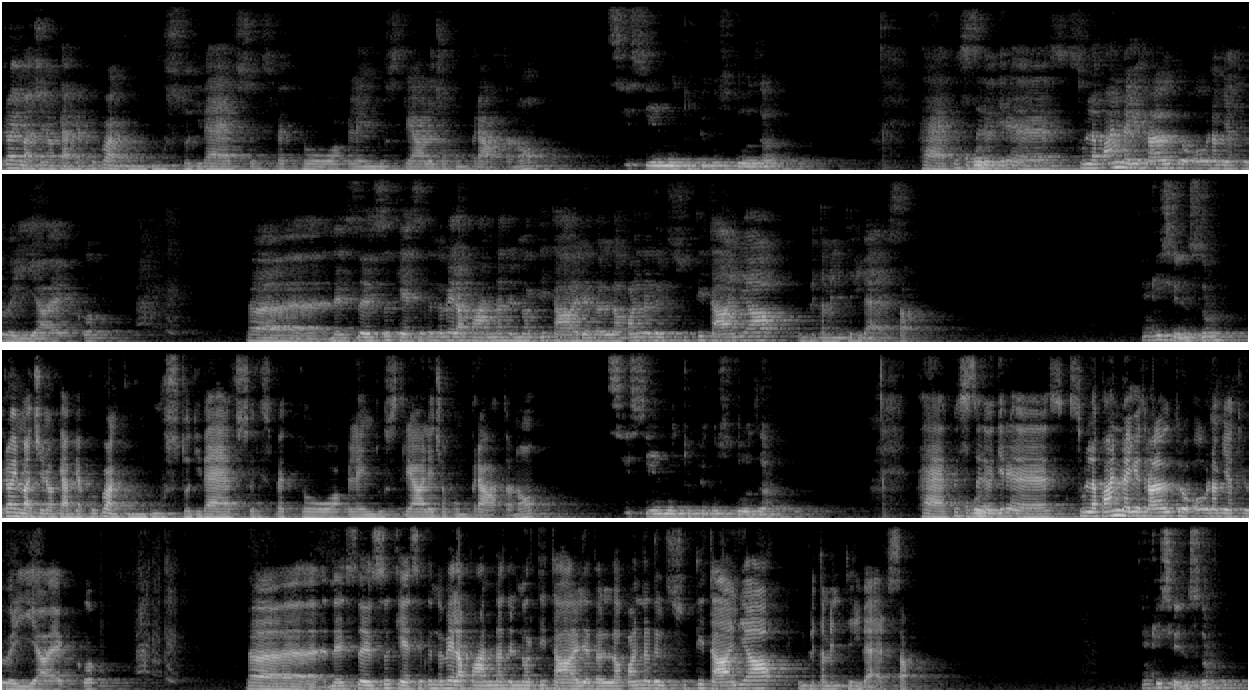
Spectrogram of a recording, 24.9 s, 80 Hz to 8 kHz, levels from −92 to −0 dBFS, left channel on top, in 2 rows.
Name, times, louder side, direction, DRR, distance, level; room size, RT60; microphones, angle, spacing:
voice 1, 0.0-5.3 8.8-13.4 13.8-14.2 14.9-20.2 20.4-21.5, right 6 dB, 80° right, 11 dB, 0.4 m, -33 dB
voice 2, 6.2-7.7 9.6-9.9 23.9-24.6, left 1 dB, 30° right, 5 dB, 1.0 m, -34 dB
10.5 x 7.1 x 3.9 m, 1.2 s
head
